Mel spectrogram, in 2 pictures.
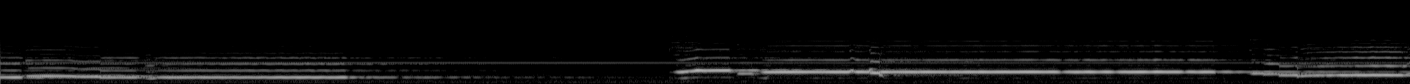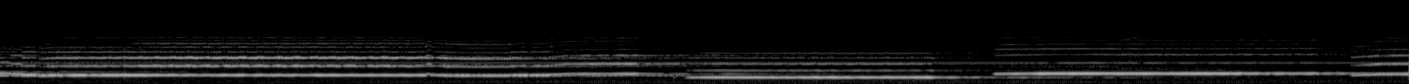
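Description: Slow air of long, held notes on a low whistle, moving slowly between pitches with light ornaments, over a steady high held tone. The music falls almost silent for about three seconds from around four seconds in, then resumes.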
